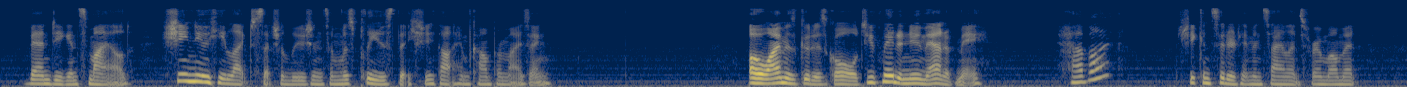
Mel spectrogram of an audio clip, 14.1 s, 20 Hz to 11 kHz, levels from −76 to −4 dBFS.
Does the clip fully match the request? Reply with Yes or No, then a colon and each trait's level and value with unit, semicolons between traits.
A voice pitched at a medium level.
Yes: medium, 155 Hz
